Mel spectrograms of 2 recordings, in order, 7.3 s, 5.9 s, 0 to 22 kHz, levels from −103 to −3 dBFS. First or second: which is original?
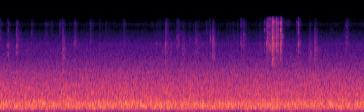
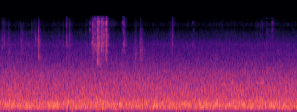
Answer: first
